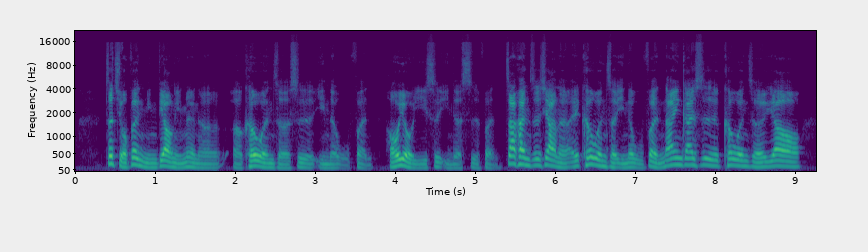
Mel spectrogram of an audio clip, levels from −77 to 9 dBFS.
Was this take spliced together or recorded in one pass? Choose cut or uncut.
cut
